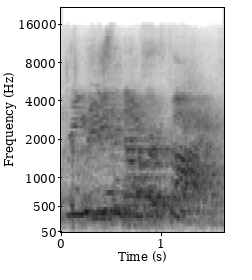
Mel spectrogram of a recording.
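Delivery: loud, falling announcer call; loud announcement. Acted. Announcing the next reason to the audience, loud. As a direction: boom out the heading.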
